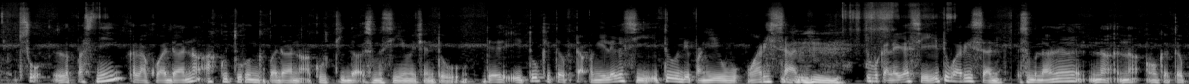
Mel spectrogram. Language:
Malay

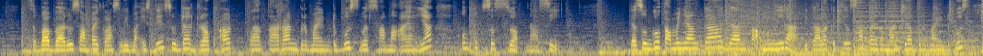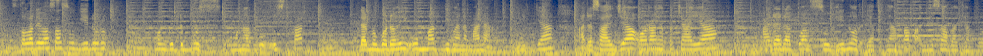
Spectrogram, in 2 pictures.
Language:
Indonesian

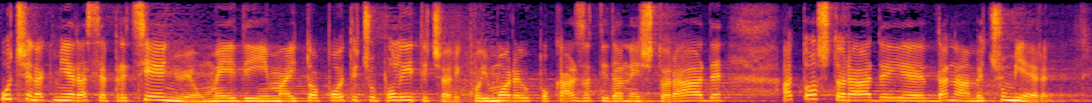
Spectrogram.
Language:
Croatian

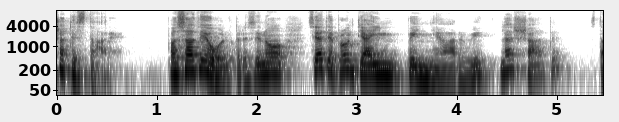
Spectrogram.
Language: Italian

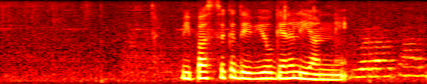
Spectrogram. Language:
Sinhala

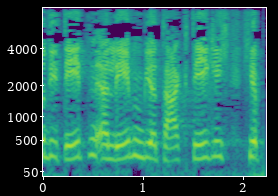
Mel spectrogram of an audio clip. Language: German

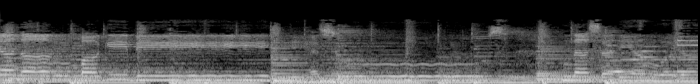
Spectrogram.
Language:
Filipino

